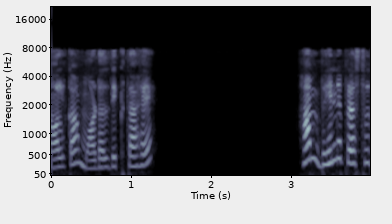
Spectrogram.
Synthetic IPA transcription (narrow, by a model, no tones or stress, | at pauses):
ɔːlkamɔːɖəld̪ɪkʰt̪aɦɛː | hɐmbʱɪnːəpɾɐst̪ʊ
